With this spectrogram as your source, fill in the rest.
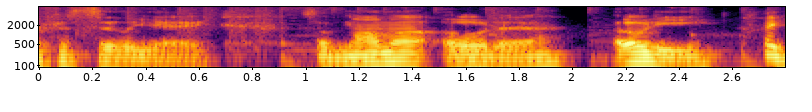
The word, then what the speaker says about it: Facilier: or false felici what f facilier that's how you say his name Dr facilier so Mama Oda Odie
